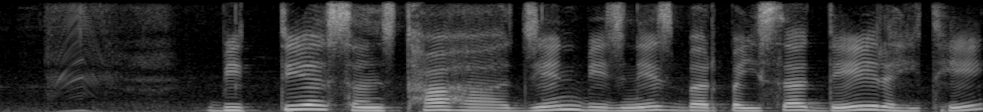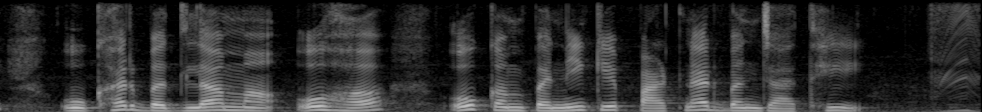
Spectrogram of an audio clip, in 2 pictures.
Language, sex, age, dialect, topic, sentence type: Chhattisgarhi, female, 18-24, Central, banking, statement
